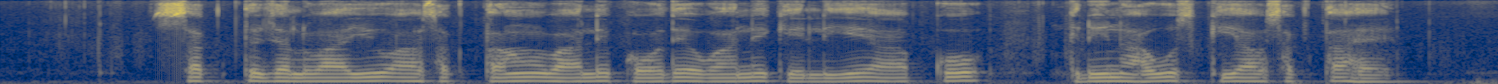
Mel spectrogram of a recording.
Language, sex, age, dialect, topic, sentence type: Hindi, male, 18-24, Marwari Dhudhari, agriculture, statement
